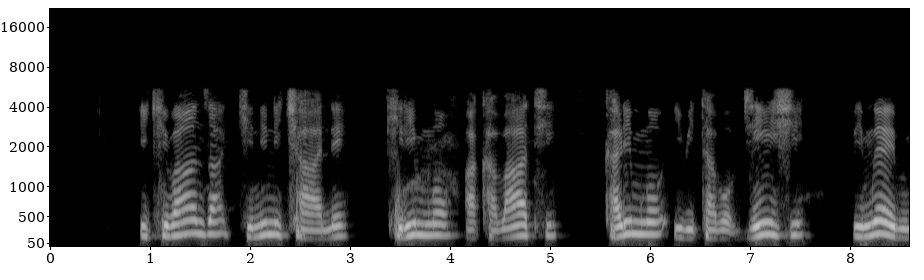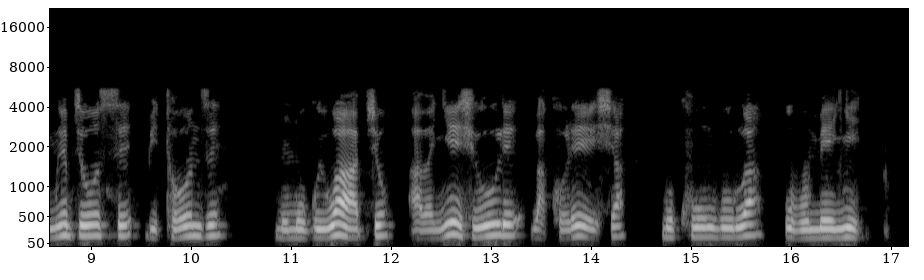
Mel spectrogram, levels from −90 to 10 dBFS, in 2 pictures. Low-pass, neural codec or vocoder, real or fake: 5.4 kHz; none; real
